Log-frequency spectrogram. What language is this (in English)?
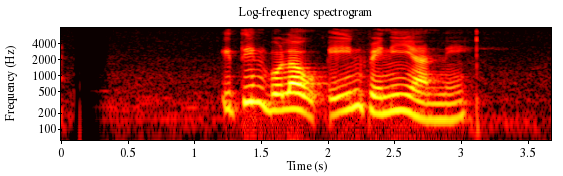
Sinhala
